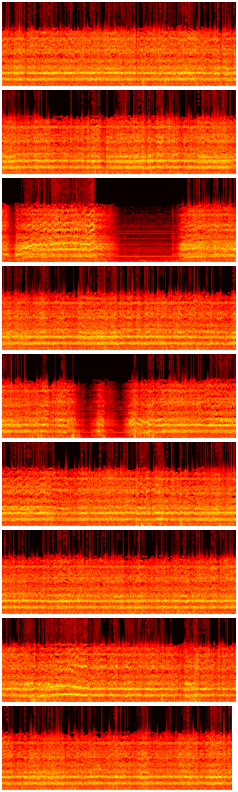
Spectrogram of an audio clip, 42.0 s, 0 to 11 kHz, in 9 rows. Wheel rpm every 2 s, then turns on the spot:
230, 230, 230, 230, 180, 130, 90, 220, 230, 210, 90, 220, 220, 220, 230, 230, 230, 240, 230, 230, 230.
8-10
